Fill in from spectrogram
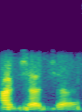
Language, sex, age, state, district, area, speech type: Hindi, male, 30-45, Uttar Pradesh, Mau, urban, conversation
